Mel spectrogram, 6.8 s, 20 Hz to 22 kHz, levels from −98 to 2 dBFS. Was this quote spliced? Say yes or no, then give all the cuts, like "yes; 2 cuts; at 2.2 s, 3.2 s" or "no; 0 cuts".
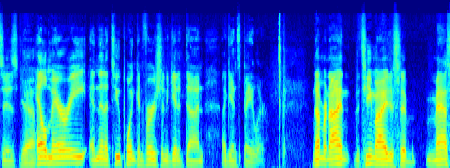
no; 0 cuts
